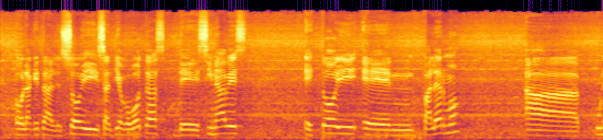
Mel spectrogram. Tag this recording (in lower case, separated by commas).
speech, outside, urban or man-made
